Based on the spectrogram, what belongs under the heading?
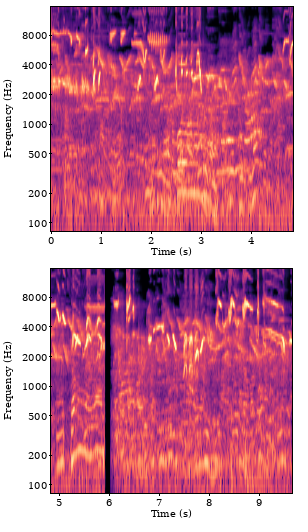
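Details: Orange-headed thrush singing ngeplong-style with whistle sounds: a busy medley of high whistles, buzzy trills and twittering, cut by a brief silence midway, then resuming as loudly as before.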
